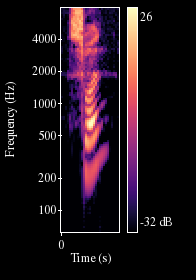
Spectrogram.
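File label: "sun", Mandarin Chinese, second tone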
